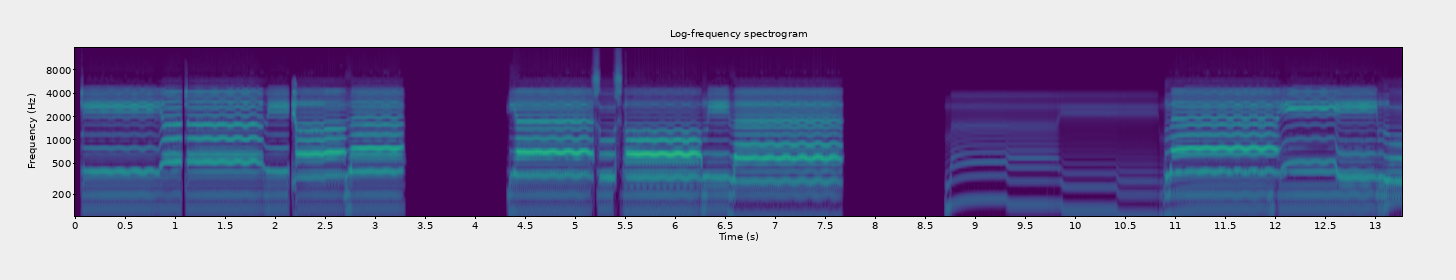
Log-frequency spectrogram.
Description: sopran; pie pelicane

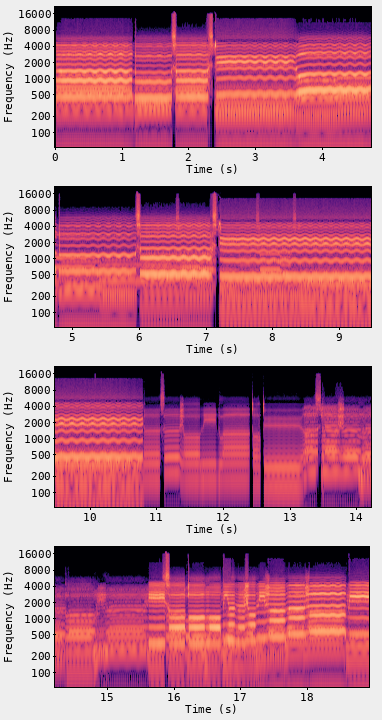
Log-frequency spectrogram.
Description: soprano

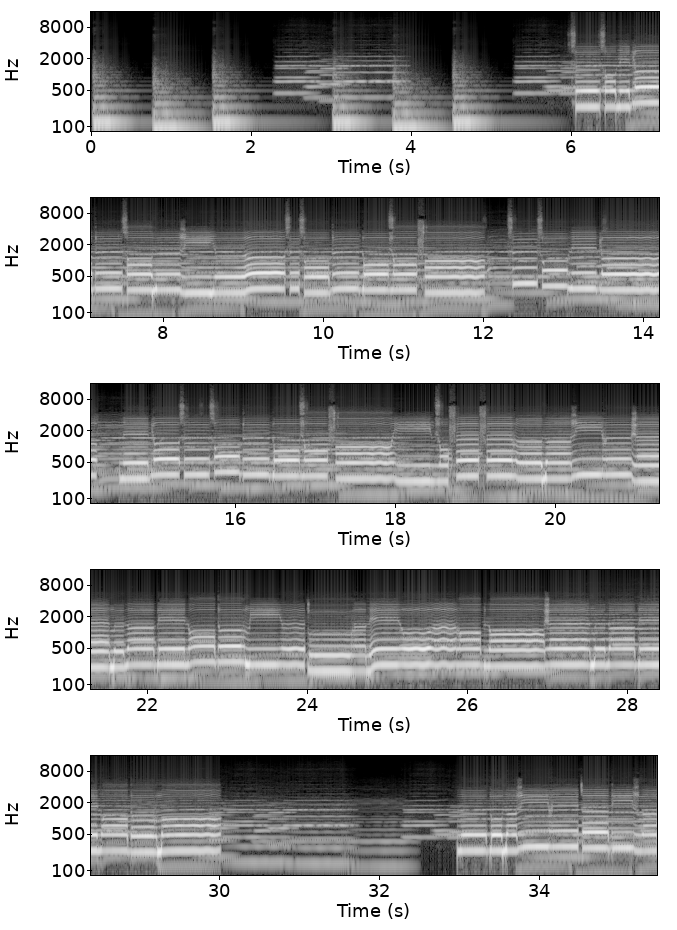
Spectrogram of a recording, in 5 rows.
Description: tenor; 2026 saint jean

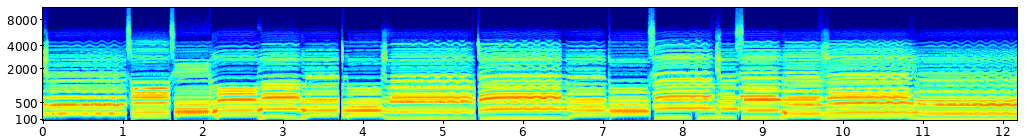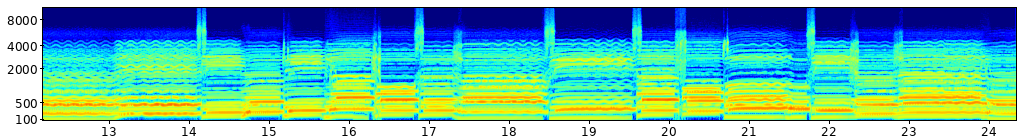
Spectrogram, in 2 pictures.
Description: tenor; rimailleurs

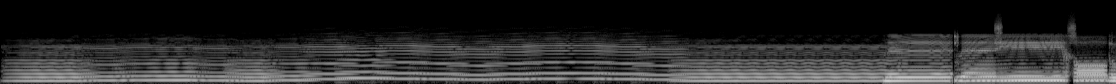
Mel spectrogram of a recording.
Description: tutti; plaisirs

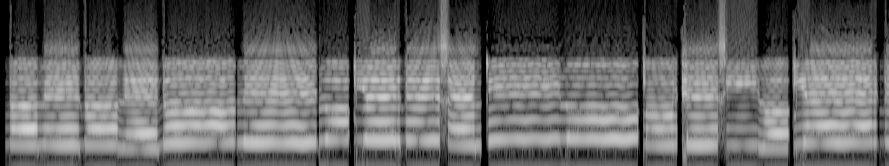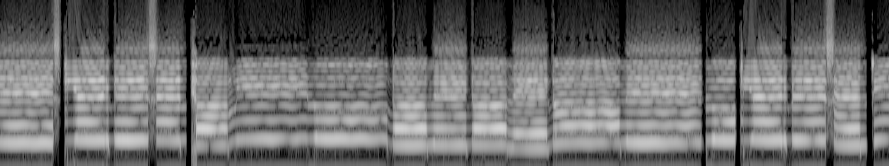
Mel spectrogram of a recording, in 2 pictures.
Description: tutti

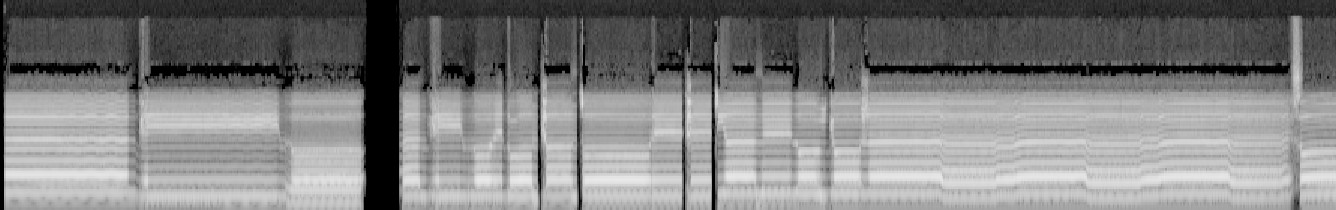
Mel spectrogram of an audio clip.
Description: alto

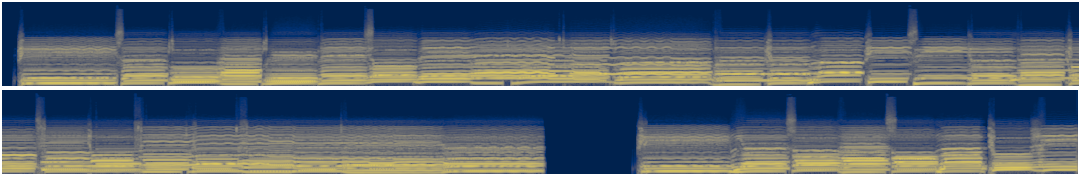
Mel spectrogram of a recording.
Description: tutti; rimailleurs

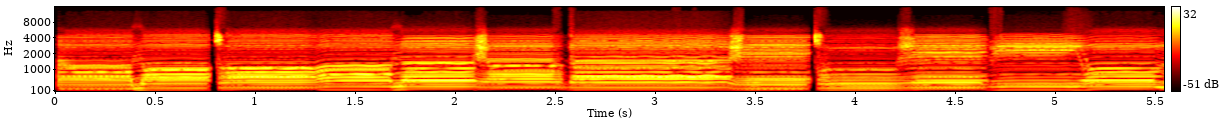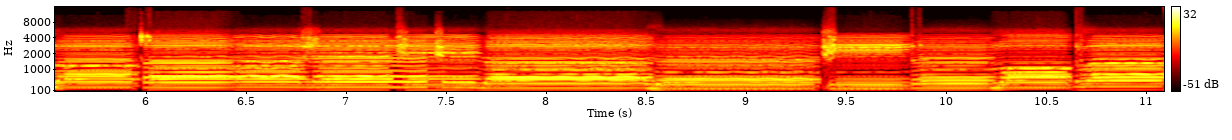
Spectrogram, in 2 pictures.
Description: tenor; rimailleurs

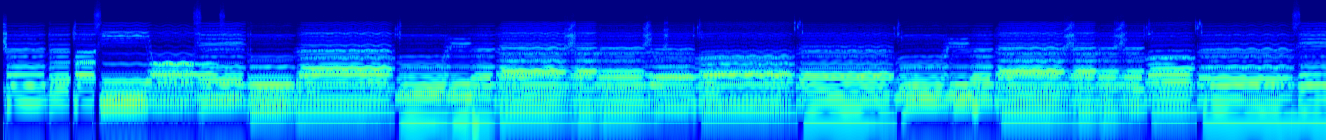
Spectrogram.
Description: tutti; rimailleurs

